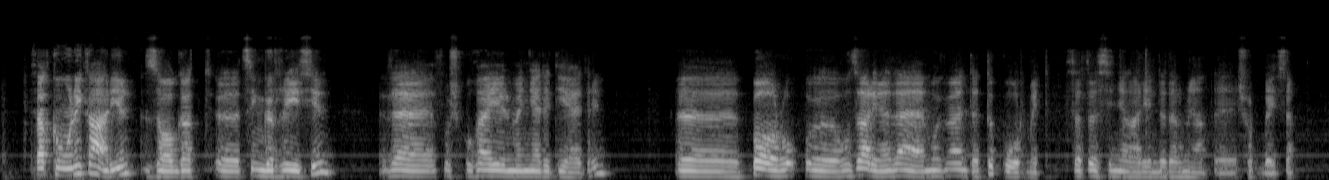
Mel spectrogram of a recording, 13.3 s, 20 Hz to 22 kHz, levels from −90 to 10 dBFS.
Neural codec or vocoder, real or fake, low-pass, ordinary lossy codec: none; real; 7.2 kHz; Opus, 24 kbps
